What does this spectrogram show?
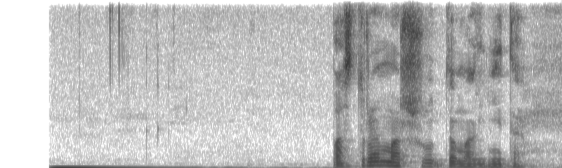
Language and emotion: Russian, neutral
